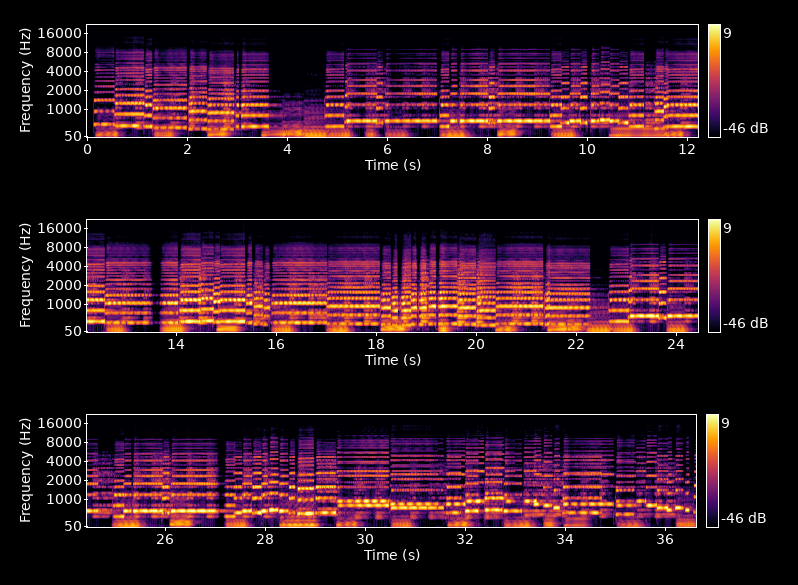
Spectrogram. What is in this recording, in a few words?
Waltz, accordion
